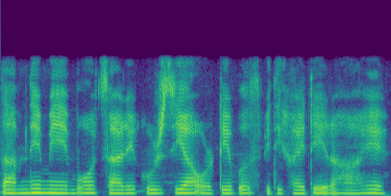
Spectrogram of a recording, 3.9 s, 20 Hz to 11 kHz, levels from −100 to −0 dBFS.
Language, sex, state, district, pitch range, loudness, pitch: Hindi, female, Arunachal Pradesh, Papum Pare, 195-210 Hz, -18 LUFS, 205 Hz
